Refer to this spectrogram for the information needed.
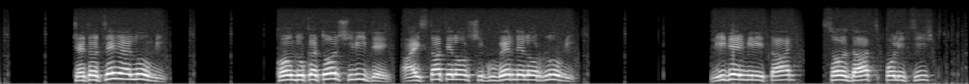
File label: global disarm call, Romanian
